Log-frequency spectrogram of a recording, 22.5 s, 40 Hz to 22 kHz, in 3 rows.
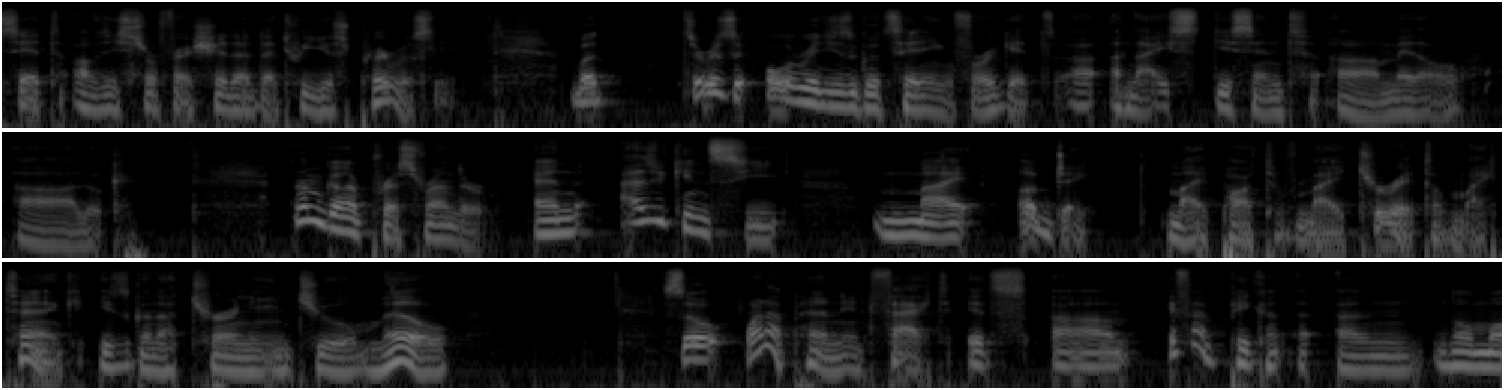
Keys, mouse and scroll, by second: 0.6-13.3 drag, 21.6-22.5 drag.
